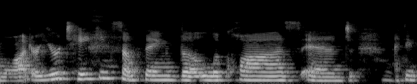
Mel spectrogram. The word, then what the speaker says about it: LaCroix: You're taking something, the LaCroix, and I think that's how you say it, LaCroix. Yes, LaCroix. Yeah, okay. So you're taking like those brands that watch us both be wrong, and someone is like, it's LaCroix. LaCroix.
